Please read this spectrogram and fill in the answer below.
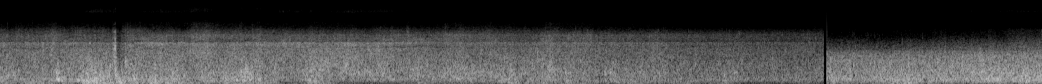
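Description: Whitewater rapids on the Upper Gauley River rushing steadily around the kayak. A little after eight seconds the sound changes abruptly and the higher hiss drops away.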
